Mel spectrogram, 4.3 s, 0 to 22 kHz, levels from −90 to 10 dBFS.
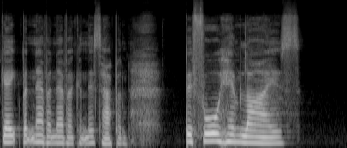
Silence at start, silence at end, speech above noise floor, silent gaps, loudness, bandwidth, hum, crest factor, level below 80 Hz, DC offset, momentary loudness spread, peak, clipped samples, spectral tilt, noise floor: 0.05 s; 0.6 s; 53 dB; none; -20 LUFS; 18 kHz; none; 16 dB; -58 dBFS; under 0.1%; 19 LU; -4 dBFS; under 0.1%; -6.5 dB/octave; -73 dBFS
